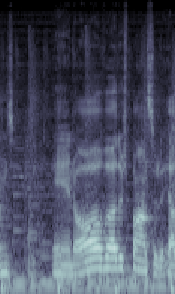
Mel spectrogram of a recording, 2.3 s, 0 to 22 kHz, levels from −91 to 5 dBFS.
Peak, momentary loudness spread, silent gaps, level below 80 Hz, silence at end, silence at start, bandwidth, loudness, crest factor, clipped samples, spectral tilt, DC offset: -4 dBFS; 16 LU; none; -36 dBFS; 0 s; 0 s; 18 kHz; -19 LUFS; 16 dB; under 0.1%; -5.5 dB/octave; under 0.1%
